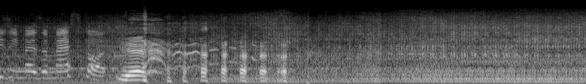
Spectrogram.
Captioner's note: laughing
